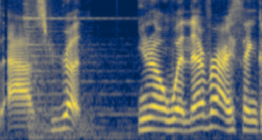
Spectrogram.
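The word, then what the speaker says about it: 刃: th and the men character for plate is pronounced Asun you know whenever I think about adding a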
